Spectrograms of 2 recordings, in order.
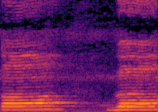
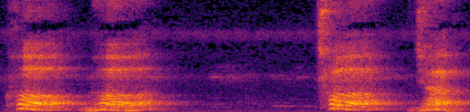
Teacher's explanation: जब हम ख और घ को बोलेंगे तो हमारी एनर्जी, हमारी श्वास वायु ज्यादा बाहर निकलेगी, हमारी एनर्जी ज्यादा लगेगी। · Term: महाप्राण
